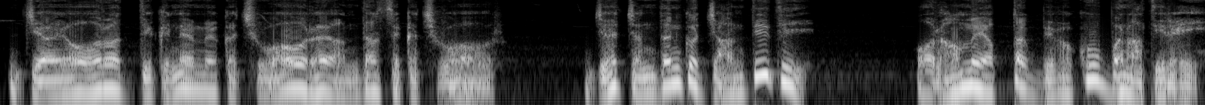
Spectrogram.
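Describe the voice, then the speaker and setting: An actor playing an enraged, abusive older husband, suspicious and crude, speaking with a rustic eastern Hindi heartland accent in an audio drama. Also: male voice, fairly low pitch, sing-song, unhurried, gravelly, darkish tone, breathy edge, no echo, heavily acted. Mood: furious, threatening. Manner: rustic, menacing, colloquial.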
